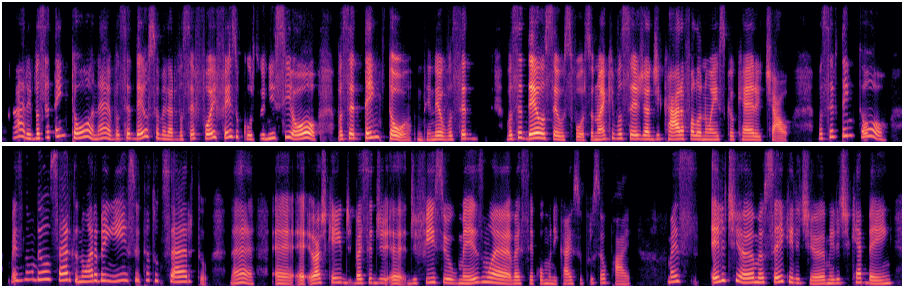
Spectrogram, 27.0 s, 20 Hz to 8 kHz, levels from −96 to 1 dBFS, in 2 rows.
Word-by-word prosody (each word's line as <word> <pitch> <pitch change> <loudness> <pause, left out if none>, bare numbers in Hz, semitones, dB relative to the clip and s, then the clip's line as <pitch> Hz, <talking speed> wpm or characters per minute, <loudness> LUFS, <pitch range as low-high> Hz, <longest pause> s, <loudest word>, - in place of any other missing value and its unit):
Cara, 335 -2 -1
e 245 - -3
você 260 +6 -1
tentou, 350 - 0
né, 250 +3 -2
você 225 +4 -3
deu 250 +7 +3
o - - -3
seu 260 -5 -5
melhor, 200 -4 -2
você 205 +4 -4
foi, 250 +4 +3
fez 325 +4 -1
o 340 - -4
curso, 215 -2 -6
iniciou, 255 -1 +4 0.3
você 225 +4 +3
tentou, 250 - +2
entendeu? 185 +4 -1
Você 215 +5 -2 0.5
você 220 +7 0
deu 270 +1 +11
o 265 - +6
seu 215 -7 0
esforço, 180 -1 -6
não 190 - 0
é 205 - +7
que 245 - -10
você 245 -2 +2
já 215 -1 +3
de 210 +2 -7
cara 215 +1 +6
falou: 215 -2 0
"Não 195 0 -4
é 190 0 0
isso 195 - -13
que 195 - -8
eu - - -8
quero 185 -1 +2
e 175 - -6
tchau", 180 - -2 0.4
você 260 +7 -5
tentou, 380 - -3 0.3
mas 360 0 -6
não 410 0 -11
deu 425 +2 -2
certo, 385 -2 0
não 290 +1 -2
era 330 +3 0
bem 345 +1 -3
isso 375 +3 -10
e 395 - -6
tá 375 - -11
tudo 345 -3 -10
certo, 290 +1 -1 0.3
né. 225 -5 -2 0.3
Eh 190 -2 -2
eh 190 - 0
eu 210 - +3
acho 230 0 +2
que 250 +1 -2
di 220 - -11
vai 220 +1 +1
ser 235 +2 -8
di 220 +1 -9
eh, 195 0 -2
difícil 225 +2 -2
mesmo, 230 +7 -1
eh, 210 -6 +3
vai 190 0 -2
ser 195 +1 -10
comunicar 185 -1 -7
isso 190 +1 -14
para - - -19
o - - -11
seu 230 +1 -8
pai, 160 -8 -8 0.5
mas 305 +1 -6 0.2
ele 280 +8 +5
te 360 -1 -4
ama, 255 0 +3
eu 255 - 0
sei 260 +3 +1
que 285 - -5
ele 230 -3 -4
te 215 -3 -8
ama, 190 +3 -2
ele 215 +2 -5
te 220 +2 -10
quer 250 -3 -2
bem, 190 +1 -3
235 Hz, 200 wpm, -24 LUFS, 200-285 Hz, 0.5 s, deu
